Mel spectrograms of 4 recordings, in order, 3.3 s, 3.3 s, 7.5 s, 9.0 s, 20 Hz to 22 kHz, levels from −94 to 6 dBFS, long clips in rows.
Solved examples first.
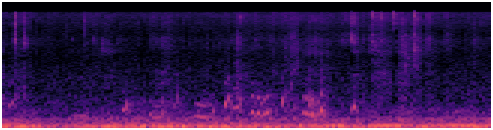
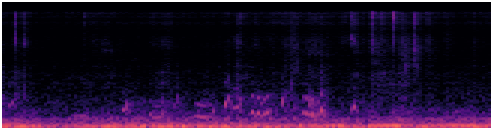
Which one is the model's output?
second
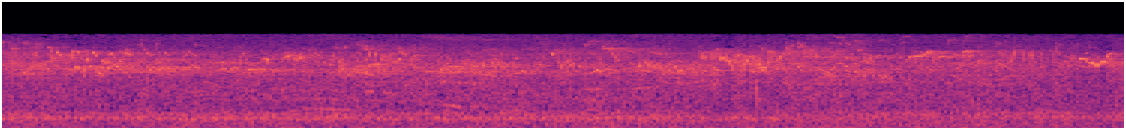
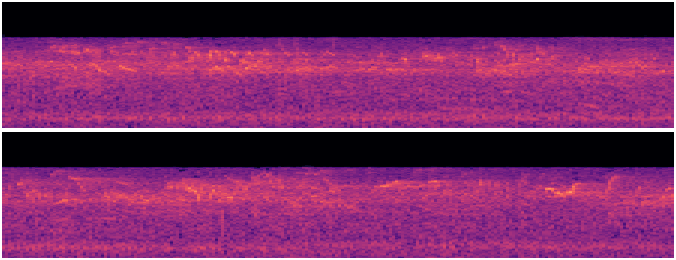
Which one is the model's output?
second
